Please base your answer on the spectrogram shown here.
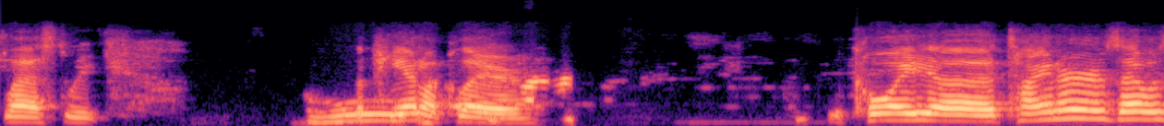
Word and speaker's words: McCoy Tyner: McCoy Tyner, is that how you pronounce his name?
